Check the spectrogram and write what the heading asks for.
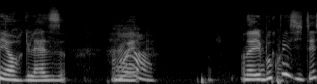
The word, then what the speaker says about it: Eor Glas: un Z ouais et du coup on dit AOR glace ou AOR Glaz ça se prononce quand même EOR gllaz ouais on avait beaucoup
